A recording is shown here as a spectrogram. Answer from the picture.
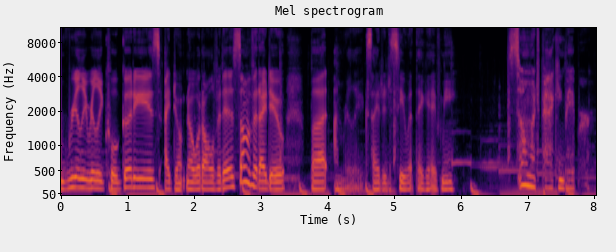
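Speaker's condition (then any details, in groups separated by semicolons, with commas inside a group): No condition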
